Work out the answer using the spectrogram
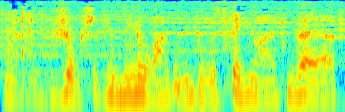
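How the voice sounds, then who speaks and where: An older American woman playing a chatty, nostalgic elderly mother, gently rambling in 1950s radio drama style. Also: lowish voice, steady tone, unhurried, lightly acted. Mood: fond, chatty. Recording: muffled vintage radio recording, faint music.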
